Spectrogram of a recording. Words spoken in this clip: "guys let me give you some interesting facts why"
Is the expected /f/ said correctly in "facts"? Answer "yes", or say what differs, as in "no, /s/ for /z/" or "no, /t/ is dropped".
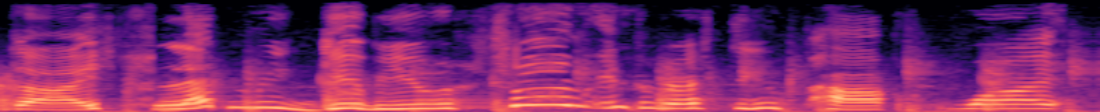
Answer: no, /p/ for /f/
